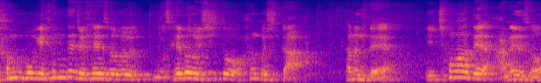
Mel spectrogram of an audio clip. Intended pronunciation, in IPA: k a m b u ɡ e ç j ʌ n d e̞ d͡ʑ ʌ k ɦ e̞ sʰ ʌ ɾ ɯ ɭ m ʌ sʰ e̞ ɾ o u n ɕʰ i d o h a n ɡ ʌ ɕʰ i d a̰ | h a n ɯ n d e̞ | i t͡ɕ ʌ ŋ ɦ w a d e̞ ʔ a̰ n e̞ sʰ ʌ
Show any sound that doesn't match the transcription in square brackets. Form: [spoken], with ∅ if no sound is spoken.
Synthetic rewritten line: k a m b [o] ɡ e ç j ʌ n d e̞ d͡ʑ ʌ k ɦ e̞ sʰ ʌ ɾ ɯ ɭ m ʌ sʰ e̞ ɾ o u n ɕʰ i d o h a n ɡ ʌ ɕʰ i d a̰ | h a n ɯ n d e̞ | i [t͡ɕʰ] ʌ ŋ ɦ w a d e̞ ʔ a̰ n e̞ sʰ ʌ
